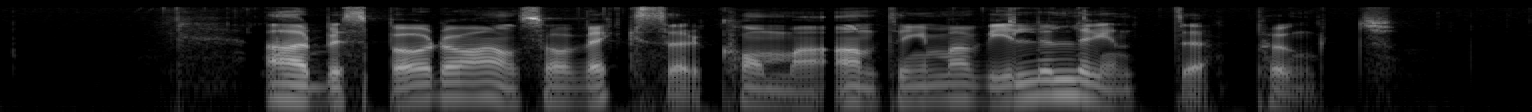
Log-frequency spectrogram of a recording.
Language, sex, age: Swedish, male, 29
